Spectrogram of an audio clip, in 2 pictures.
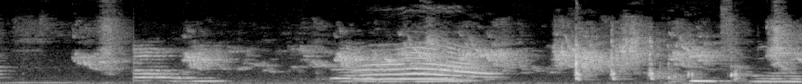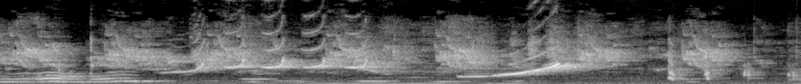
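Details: Pet Indian ringneck parakeet chattering in a talking style: a mix of nasal wavering syllables, clicks and raspy bursts, ending in a sharp upward whistle and brief squeaks.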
